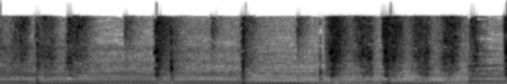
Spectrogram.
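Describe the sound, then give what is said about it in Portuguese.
A pressed guaraná stick is grated fresh in Maués for a guaraná drink made with fresh, clean water, in quick, rough scraping strokes, a steady rasping rub with sharper bursts at each pass, fairly loud and with no talking. “O Guaraná está prensado neste bastão, que ele rala na hora.”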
